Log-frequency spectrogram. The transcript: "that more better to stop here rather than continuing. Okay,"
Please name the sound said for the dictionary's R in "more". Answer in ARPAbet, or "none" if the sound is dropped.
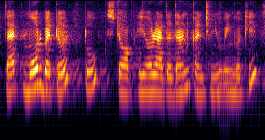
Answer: R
